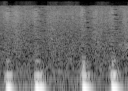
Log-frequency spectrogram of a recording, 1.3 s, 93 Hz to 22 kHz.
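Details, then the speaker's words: Normal heart sounds at the aortic area, right second interspace near the sternum, by stethoscope: soft, low, regular S1 and S2 without extra sounds or murmurs, followed by a brief louder noise. "identify s1 and s2 and listen for extra heart sounds and murmurs"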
